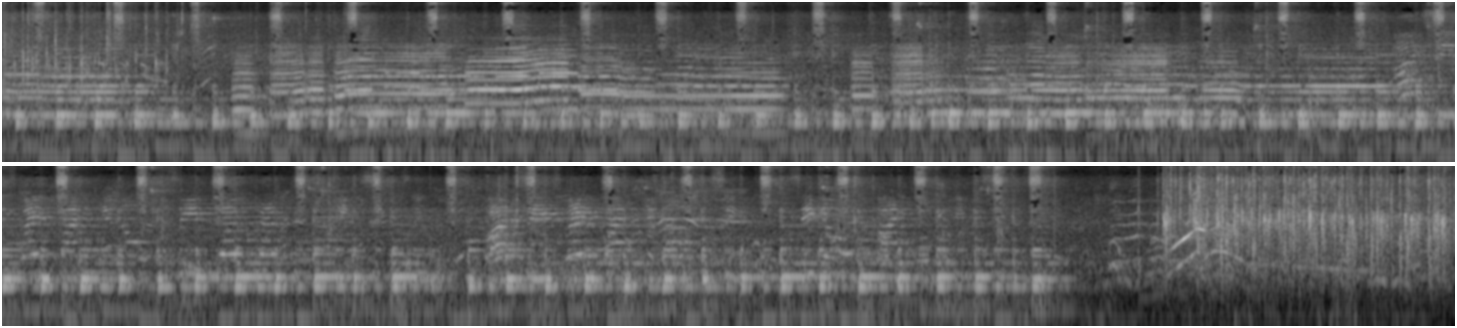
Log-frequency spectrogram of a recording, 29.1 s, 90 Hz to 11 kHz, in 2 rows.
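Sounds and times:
brass band playing jazzy tune: 0.0 - 25.1.

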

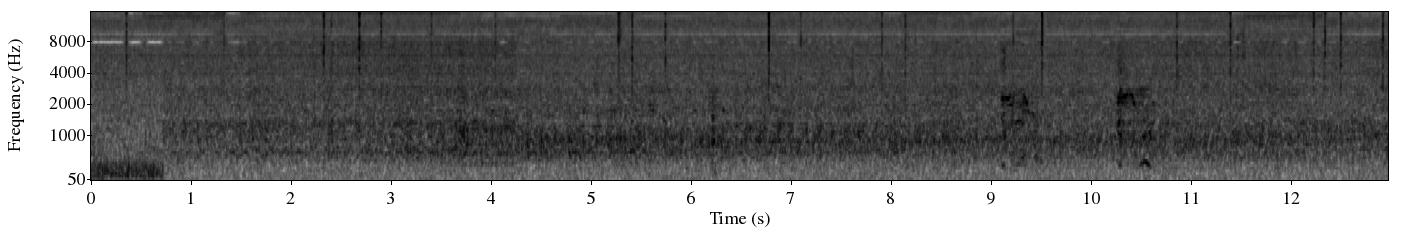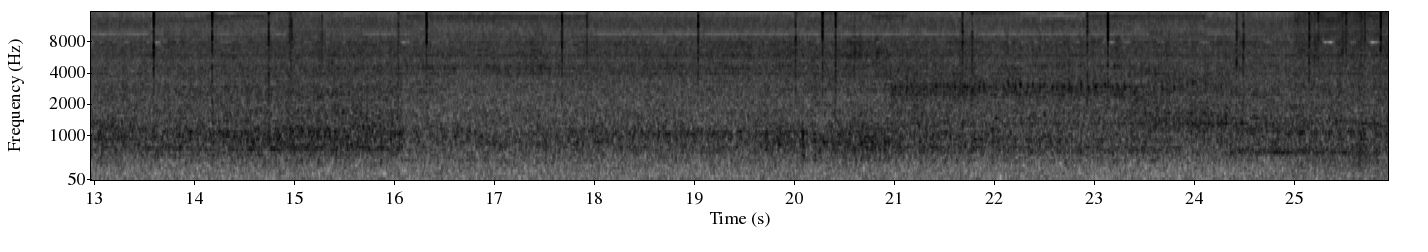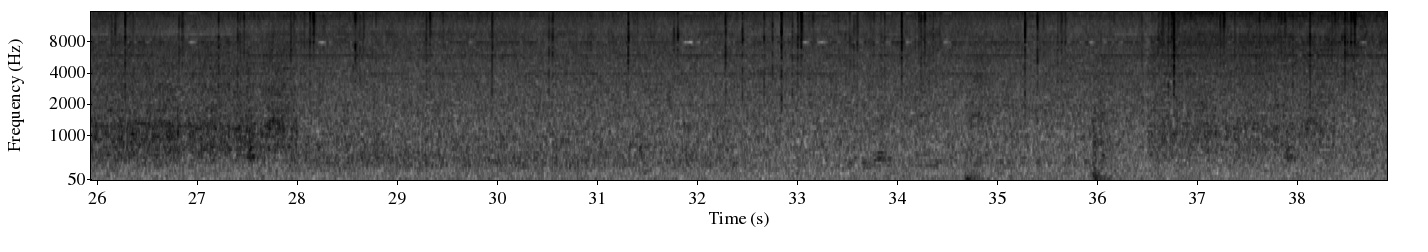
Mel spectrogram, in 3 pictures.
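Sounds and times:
faint high whine: 0.0 - 9.6, 13.0 - 28.9
tracked vehicle engine and tracks: 0.0 - 38.9.

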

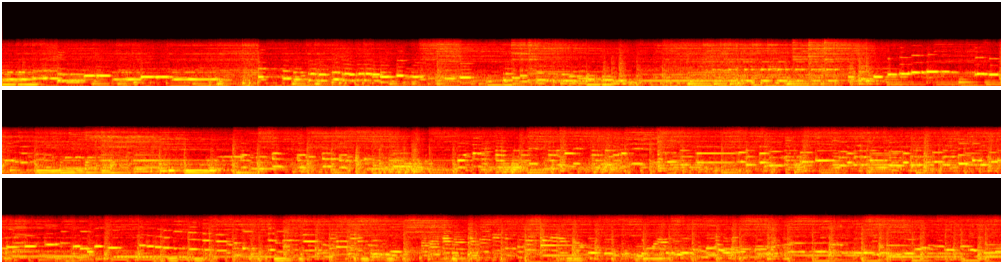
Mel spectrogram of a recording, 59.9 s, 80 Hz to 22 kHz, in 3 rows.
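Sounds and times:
drum kit: 0.0 - 59.9
electric bass: 0.0 - 59.9
electric guitar melody: 0.0 - 59.9
fusion jazz band playing: 0.0 - 59.9.

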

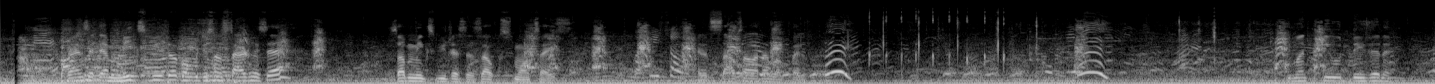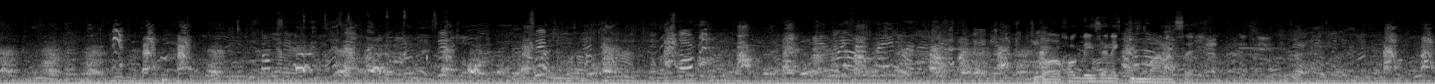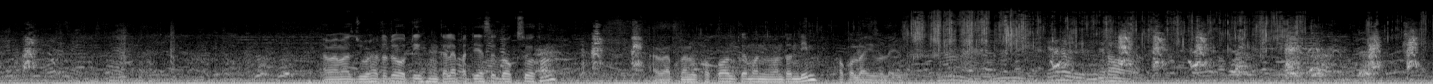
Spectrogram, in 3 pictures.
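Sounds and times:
dogs yipping and barking: 0.0 - 3.4, 5.2 - 13.4, 14.0 - 26.1, 28.1 - 29.3, 34.0 - 35.2, 38.8 - 43.0
crowd chatter: 0.0 - 43.0.

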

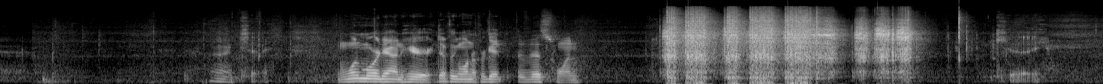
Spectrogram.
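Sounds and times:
cordless power tool bursts: 6.6 - 9.3.

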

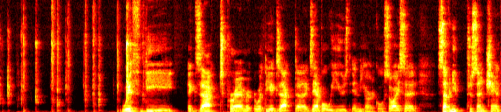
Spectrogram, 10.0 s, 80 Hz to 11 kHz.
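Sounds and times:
computer keyboard typing: 0.0 - 3.0.

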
